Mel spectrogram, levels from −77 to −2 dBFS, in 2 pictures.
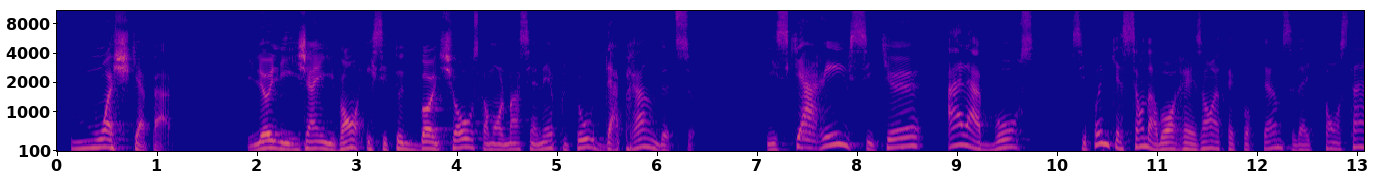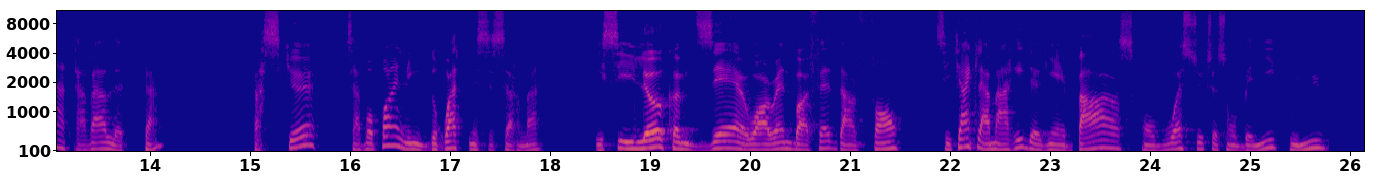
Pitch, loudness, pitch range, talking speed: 140 Hz, -43 LUFS, 125-170 Hz, 195 wpm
